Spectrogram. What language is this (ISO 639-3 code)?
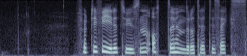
nor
